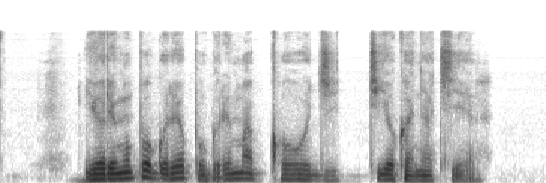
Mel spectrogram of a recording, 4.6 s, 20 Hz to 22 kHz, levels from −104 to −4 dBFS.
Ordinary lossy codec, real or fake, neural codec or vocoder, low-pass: none; fake; codec, 24 kHz, 3 kbps, HILCodec; 10.8 kHz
